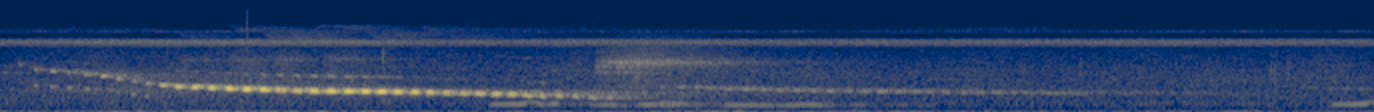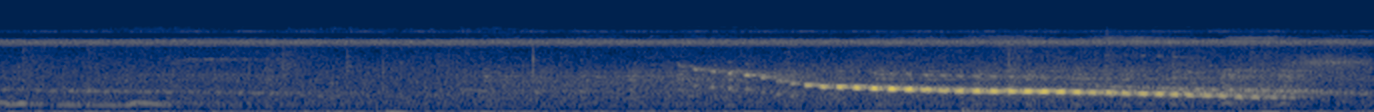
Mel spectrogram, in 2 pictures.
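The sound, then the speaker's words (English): A curl-crested manucode, a bird of paradise, calls with long, descending, whistled notes that swoop down in pitch, two loud ones framing fainter echoing calls, over a steady high insect drone in the background. “I do want to play another clip that you brought of a bird of paradise. This is the curl-crested manakote.”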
